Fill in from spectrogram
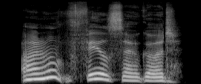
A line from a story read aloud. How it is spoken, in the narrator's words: James slurred, tongue lolling as though it were too heavy in his mouth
